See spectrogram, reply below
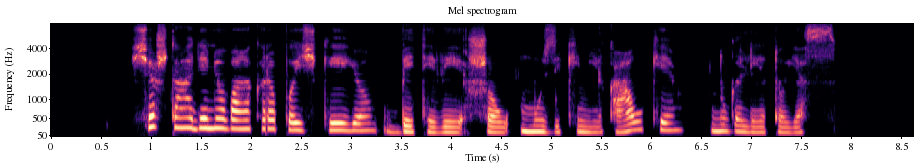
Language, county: Lithuanian, Klaipėda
